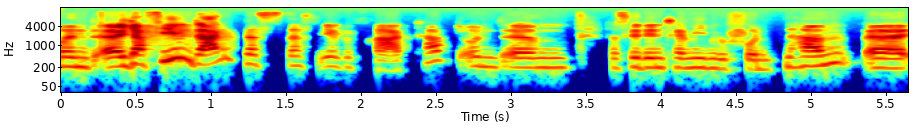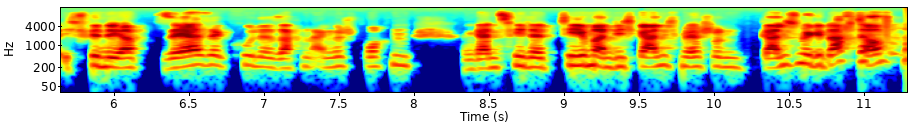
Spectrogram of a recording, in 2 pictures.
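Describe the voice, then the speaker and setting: This woman has an ordinary speaking voice with fairly high pitch and ordinary pitch variation. She talks at a moderate pace. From Westerwald, Rhineland-Palatinate, Germany. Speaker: musical performer. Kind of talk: casual interview chat.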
